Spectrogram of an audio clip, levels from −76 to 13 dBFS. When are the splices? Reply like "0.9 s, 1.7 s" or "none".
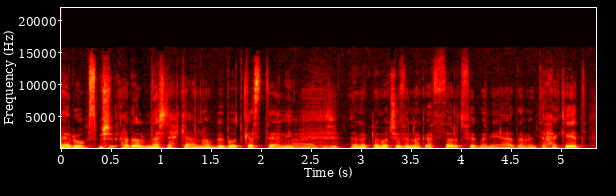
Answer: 2.8 s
